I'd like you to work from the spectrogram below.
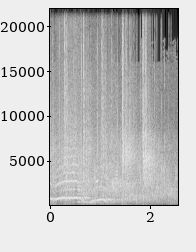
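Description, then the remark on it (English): An audience in a church service cheers and applauds for a pastor being called up to the front, a loud, steady wash of clapping and shouting that stays full throughout, with a couple of bright whistles rising and falling over the noise. “Let's cheer for him.”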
